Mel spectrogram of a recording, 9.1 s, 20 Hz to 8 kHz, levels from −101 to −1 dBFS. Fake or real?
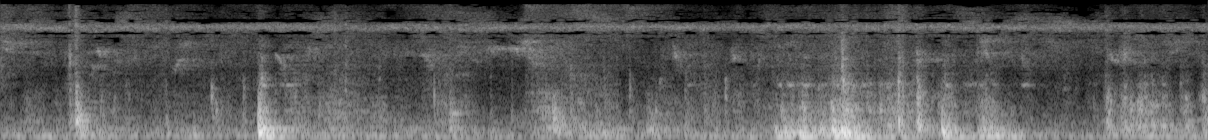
fake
